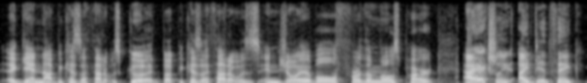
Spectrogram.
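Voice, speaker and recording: A man's voice: mid-range voice, a little fast, fairly bright tone, dry recording, studio quality. A man hosting a casual, conversational podcast discussion with friends. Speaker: podcast host. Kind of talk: casual panel chat.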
